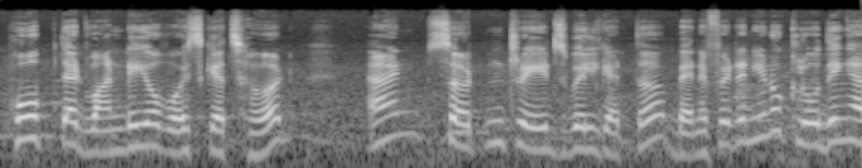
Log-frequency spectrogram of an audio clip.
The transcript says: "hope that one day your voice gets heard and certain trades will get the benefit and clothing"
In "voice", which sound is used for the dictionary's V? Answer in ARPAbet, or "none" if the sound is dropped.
V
